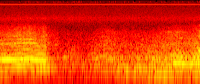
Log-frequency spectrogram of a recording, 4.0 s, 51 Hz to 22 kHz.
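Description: Race cars circuit the track during the 1992 Australian Grand Prix weekend, a loud engine tone holding steady before dropping away into a broad rumble of more cars passing at mid distance, with a fresh whine rising near the end.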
